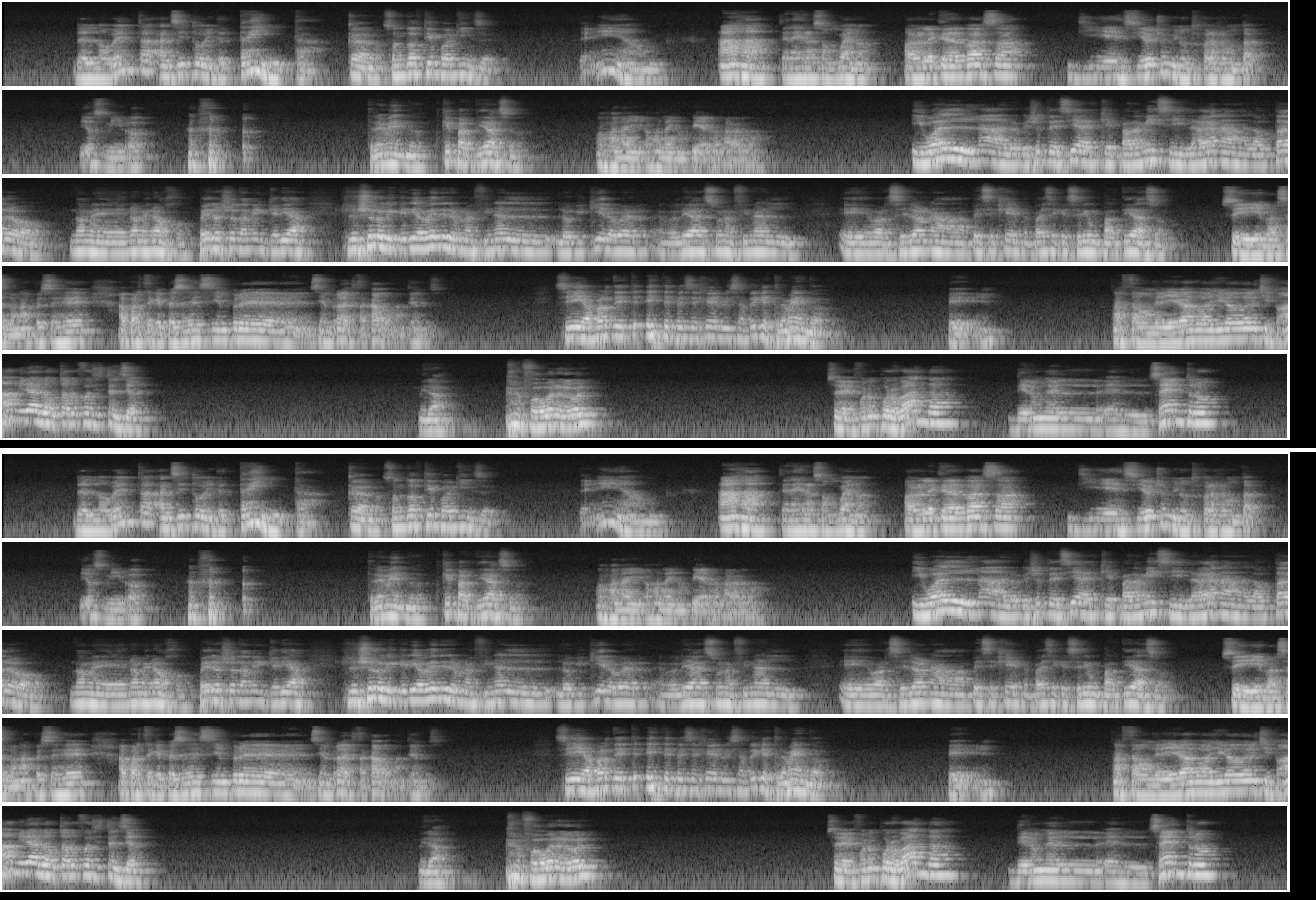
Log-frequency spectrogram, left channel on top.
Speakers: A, on the right; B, on the left.
A: Del 90 al 120 treinta
B: Claro, son dos tiempos de 15.
A: Damn. Ajá, tenéis razón. Bueno, ahora le queda al Barça 18 minutos para remontar. Dios mío. <laughs>
B: Tremendo. Qué partidazo.
A: Ojalá y, ojalá y no pierda, la verdad.
B: Igual, nada, lo que yo te decía es que para mí, si la gana Lautaro, no me, no me enojo. Pero yo también quería. Yo, yo lo que quería ver era una final. Lo que quiero ver, en realidad, es una final eh, Barcelona-PSG. Me parece que sería un partidazo.
A: Sí, Barcelona, PSG. Aparte que PSG siempre, siempre ha destacado, ¿me entiendes?
B: Sí, aparte este, este PSG de Luis Enrique es tremendo.
A: Sí. Hasta donde ha llegado, ha llegado derechito. Ah, mira, Lautaro fue asistencia.
B: Mirá, <clears throat> fue bueno el gol.
A: Se fueron por banda, dieron el, el centro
